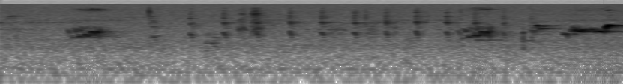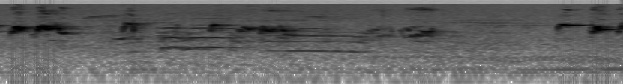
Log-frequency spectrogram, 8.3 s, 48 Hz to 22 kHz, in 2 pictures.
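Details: Decoy red-whiskered bulbul singing a fighting song while used to trap wild birds, recorded 13 March 2017; rapid ticking notes lead into loud, rich warbled phrases with sliding whistles, then a pause and a final burst.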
